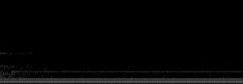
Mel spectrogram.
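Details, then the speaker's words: 1969 Lincoln 180K copper-wound welder running: a steady, even low hum with no buzz or rattle; the transformer is idling normally. "That's the old Lincoln 180K. Here, listen to this. She's running. That thing's copper wound."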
